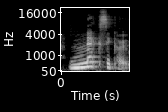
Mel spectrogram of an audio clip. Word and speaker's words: Mexico: Mexico. Watch out for the consonant cluster here in the English pronunciation. You have k, s, x, mex, Mexico.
